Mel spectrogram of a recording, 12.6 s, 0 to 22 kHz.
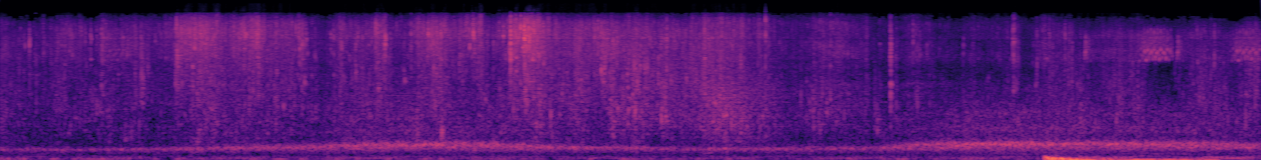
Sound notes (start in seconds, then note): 1.8 wind gushing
